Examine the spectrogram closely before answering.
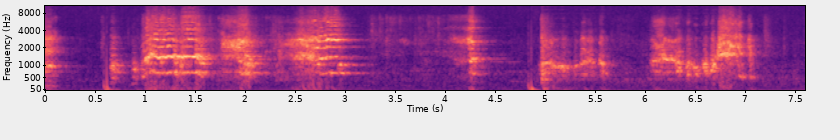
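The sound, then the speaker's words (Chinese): A fighting rooster clucks and crows in a few loud, raspy bursts with short pauses between them. Its harsh, throaty calls come through clearly with no talk over them. “我呢只直正一鸡王嚟噶，逢打就必赢。嗱，我而家即刻拎出去。隔離同啲雞鬥過俾你睇下”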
